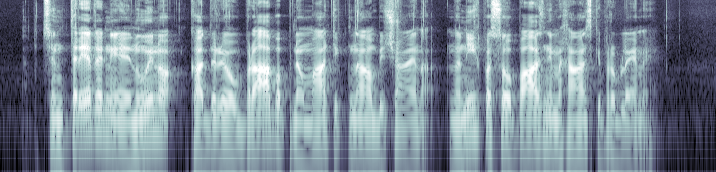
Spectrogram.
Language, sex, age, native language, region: Slovenian, male, 30-49, Slovenian, Southeast Slovenia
